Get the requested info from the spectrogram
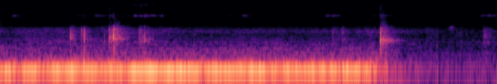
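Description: Steady low hum that cuts out about five seconds in. Over it, light clicks and brief high jingles from the metal charm on a playing cat's collar.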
